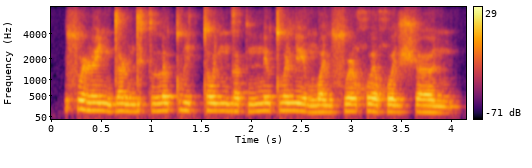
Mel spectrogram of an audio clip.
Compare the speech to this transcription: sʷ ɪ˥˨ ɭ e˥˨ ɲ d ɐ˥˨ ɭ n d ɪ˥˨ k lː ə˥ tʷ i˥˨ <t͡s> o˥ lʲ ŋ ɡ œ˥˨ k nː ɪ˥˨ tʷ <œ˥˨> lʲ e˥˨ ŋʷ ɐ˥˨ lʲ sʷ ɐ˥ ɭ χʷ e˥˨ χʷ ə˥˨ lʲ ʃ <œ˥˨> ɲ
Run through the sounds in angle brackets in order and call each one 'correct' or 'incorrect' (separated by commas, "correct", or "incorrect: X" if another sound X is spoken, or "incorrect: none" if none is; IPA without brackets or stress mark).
incorrect: tː, incorrect: œ˥, correct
